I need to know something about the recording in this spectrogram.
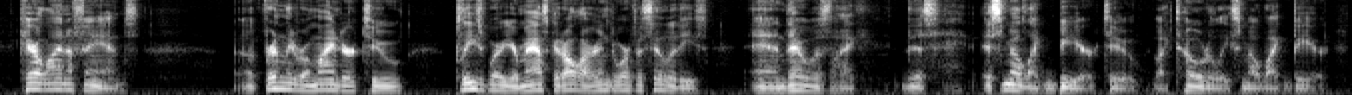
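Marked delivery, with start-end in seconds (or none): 0.2-7.1 high, robotic, automated announcer voice. Imitating the stadium's automated announcement between quarters: robot voice. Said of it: "like a robot voice".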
